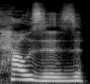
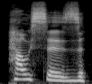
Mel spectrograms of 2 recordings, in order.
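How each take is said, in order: First: The middle consonant is a Z sound. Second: The middle consonant is an S sound. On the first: The speaker calls it right. "it's houses with a Z" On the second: The speaker calls it wrong. "it's not houses"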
